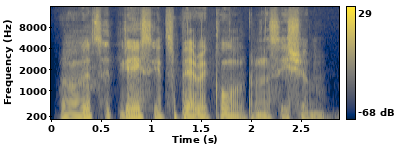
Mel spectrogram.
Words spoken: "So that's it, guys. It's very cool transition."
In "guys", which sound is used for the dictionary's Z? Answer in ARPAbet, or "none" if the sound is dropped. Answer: S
